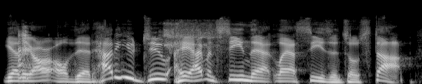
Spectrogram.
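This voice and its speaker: A man from Chicago hosting a casual live chat, animated and jokey. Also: on the high side, moderate pace, creaky, a crowd in the background. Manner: animated, jokey, puts on voices. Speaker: host.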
